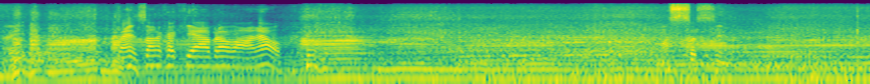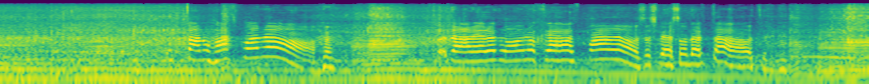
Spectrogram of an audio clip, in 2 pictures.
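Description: A motorcycle engine revs up and down as gears change.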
